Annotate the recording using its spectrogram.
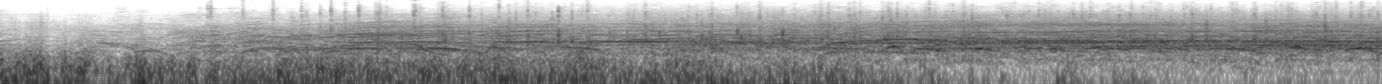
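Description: A crowd of spectators cheers and shouts loudly outdoors.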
